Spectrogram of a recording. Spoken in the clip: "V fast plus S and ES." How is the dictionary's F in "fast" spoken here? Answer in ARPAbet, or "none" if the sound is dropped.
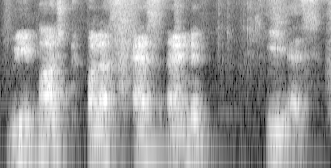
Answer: P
